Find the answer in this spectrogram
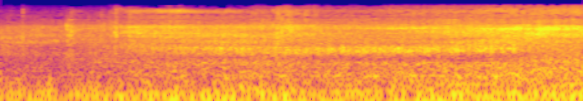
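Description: Wind buffeting the phone's microphone outdoors: a steady, loud low rumble with an even hiss of street noise over it.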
